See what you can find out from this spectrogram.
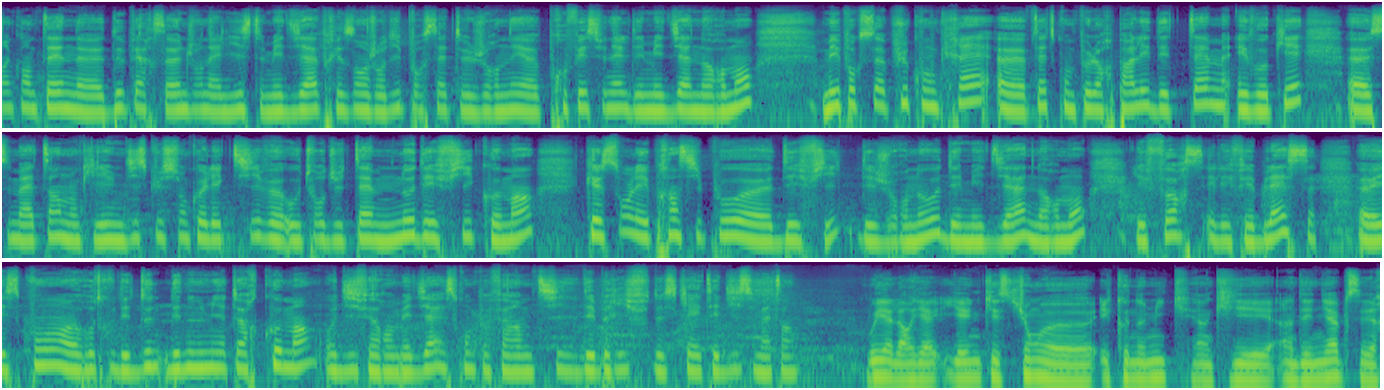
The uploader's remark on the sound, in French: En direct des Ateliers Intermédiaires, à l'occasion de la journée des médias libres en Normandie organisée par Grand-Format.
